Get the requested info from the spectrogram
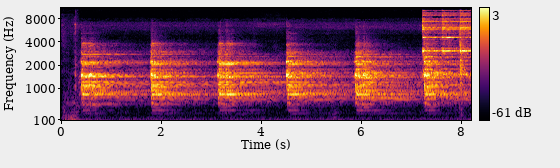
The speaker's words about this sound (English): It's my ringtone, bro. Yeah, I thought you played the regular Halloween.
